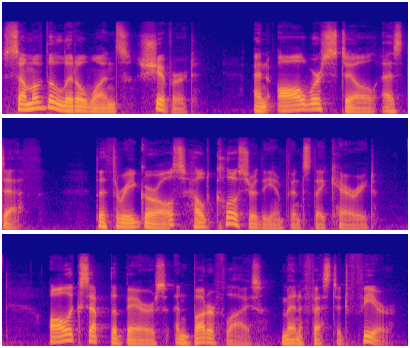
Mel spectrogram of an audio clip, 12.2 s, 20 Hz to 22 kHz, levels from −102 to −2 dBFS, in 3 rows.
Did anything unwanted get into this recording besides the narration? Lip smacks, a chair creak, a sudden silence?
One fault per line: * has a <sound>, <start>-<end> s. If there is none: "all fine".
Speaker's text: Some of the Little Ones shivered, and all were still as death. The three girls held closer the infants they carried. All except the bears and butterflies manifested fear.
all fine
